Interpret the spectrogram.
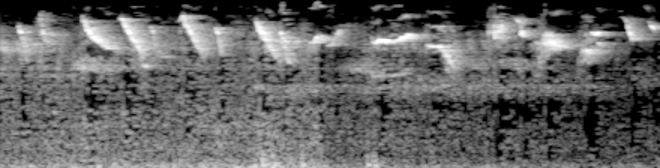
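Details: White-eye training song for caged birds: thin, sweeping chirps come in a steady rhythm of roughly three per second. Soft background noise sits underneath.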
